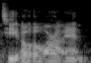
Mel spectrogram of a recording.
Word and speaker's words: Turin: It's actually like Turin. They're like, you say it like kind of like Toorin, like Turin. Because if you say Turin, it's kind of, yeah, it's a little bit tricky phonetically, so.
